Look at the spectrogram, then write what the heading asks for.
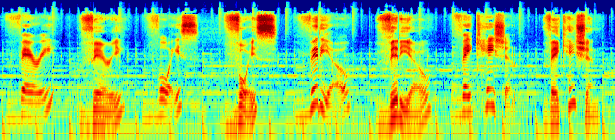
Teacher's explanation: Very, your lips touch together, but for very, your teeth touch your lip. >> Got it. Let's practice some V words.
